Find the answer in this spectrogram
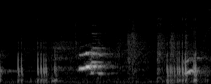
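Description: A toddler's short wordless vocalizations, squeal-like with sliding pitch: the loudest about a second in, a shorter one near the end, with a couple of light knocks before them.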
